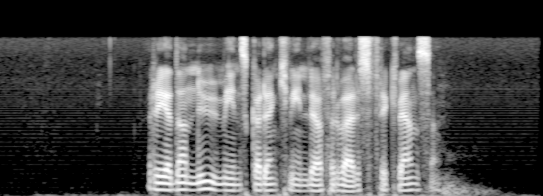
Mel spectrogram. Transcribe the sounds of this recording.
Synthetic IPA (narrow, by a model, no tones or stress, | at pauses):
ɾeːd̪anːʉ̟ːmɪnskaɖɛnkʰvɪnlɪɡafœɾvæɖsfɾɛkʰvɛnsə̰n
